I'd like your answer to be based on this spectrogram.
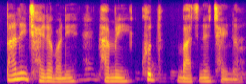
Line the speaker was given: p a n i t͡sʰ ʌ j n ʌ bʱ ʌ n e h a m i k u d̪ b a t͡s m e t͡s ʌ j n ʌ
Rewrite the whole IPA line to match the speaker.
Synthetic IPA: p a n i t͡sʰ ʌ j n ʌ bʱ ʌ n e h a m i kʰ u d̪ b a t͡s n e t͡sʰ ʌ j n ʌ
